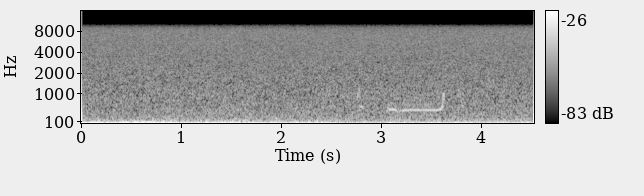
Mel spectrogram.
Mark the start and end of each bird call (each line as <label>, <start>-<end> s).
Hawaiian Petrel (Pterodroma sandwichensis), 2.6-3.8 s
